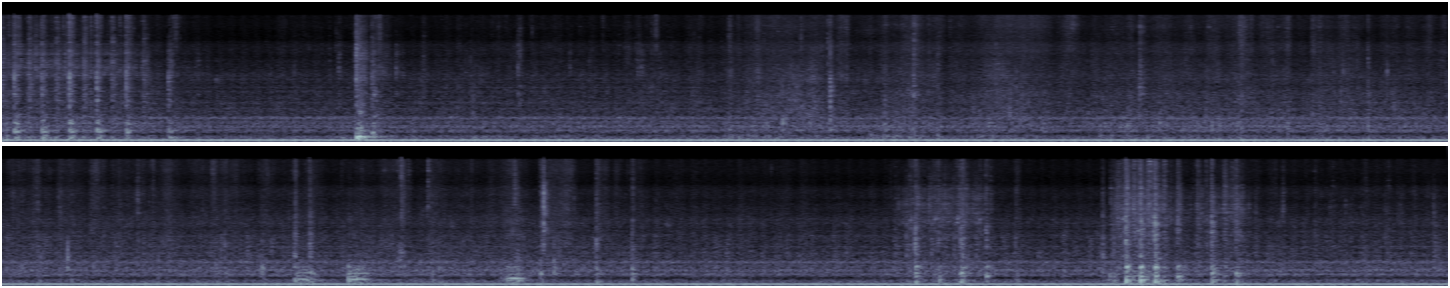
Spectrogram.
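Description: Steady low machine hum with a few short knocks and clicks from handling the work, the loudest a little after three seconds in and around twenty-six seconds.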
